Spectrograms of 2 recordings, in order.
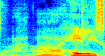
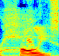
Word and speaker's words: Halley's: it's the ad 1066 Halley's Comet or Holly's Comet depending on pronunciation the Chinese recorded this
